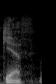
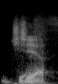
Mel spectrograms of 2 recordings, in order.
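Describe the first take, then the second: First: The word begins with a hard G sound. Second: The word begins with a soft J sound. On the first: The speaker calls it right. "It's the G from graphics" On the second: The speaker calls it wrong. "I've never heard anyone in the know say GIF"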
